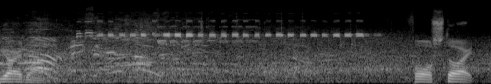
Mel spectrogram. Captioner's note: whistle blows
